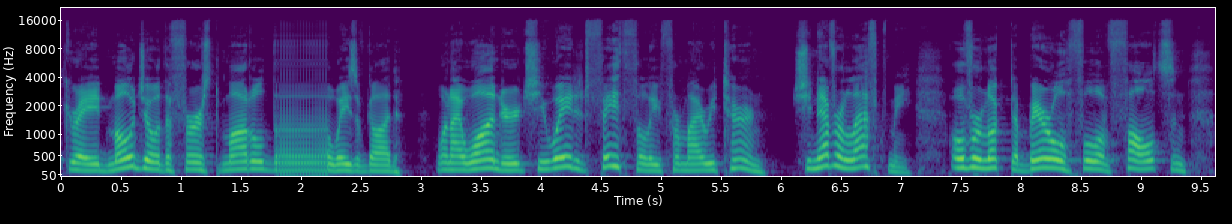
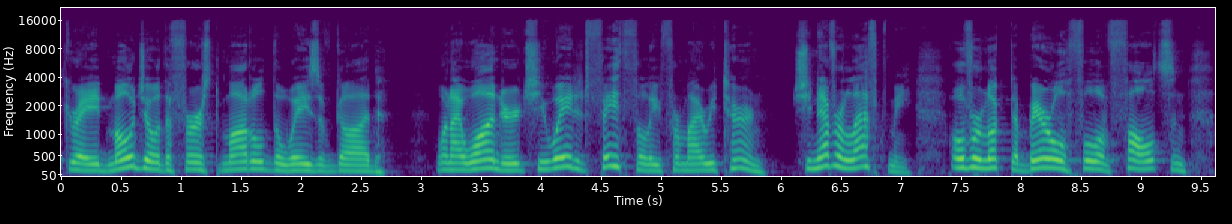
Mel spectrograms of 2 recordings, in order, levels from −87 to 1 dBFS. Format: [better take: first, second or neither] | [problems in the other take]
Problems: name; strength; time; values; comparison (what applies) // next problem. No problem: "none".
second | audio freezing; at 2 s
